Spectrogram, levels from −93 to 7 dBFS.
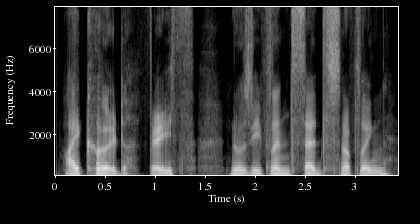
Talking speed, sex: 120 wpm, male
